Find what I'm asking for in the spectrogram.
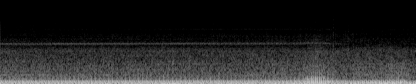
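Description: Steady low engine rumble of a 2020 Indian Roadmaster Darkhorse motorcycle riding slowly on a road, continuous and fairly loud, with wind noise throughout.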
